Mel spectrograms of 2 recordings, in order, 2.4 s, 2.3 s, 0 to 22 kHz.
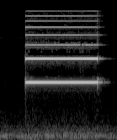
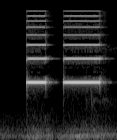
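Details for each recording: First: Ultrasonic device board repair, device unplugged, multimeter on continuity: one steady high beep for about 1.5 s. It reads the roughly 2-ohm output inductor winding, which connects directly to the output with no diode, so this is not the short that kept blowing the fuse. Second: Ultrasonic device power board that blew its replacement fuse after suddenly cutting out: a multimeter continuity test on an NPN power transistor gives two steady high beeps, base to collector and emitter, meaning the transistor is shorted and burnt.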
